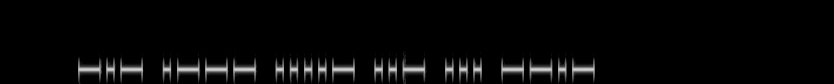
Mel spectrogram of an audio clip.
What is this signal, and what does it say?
Morse code, heard as a keyed tone, about 17 wpm, 700 Hz. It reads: KJ4USQ
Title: USA Call Signs - 6 Characters - Repeated 2x - 17wpm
